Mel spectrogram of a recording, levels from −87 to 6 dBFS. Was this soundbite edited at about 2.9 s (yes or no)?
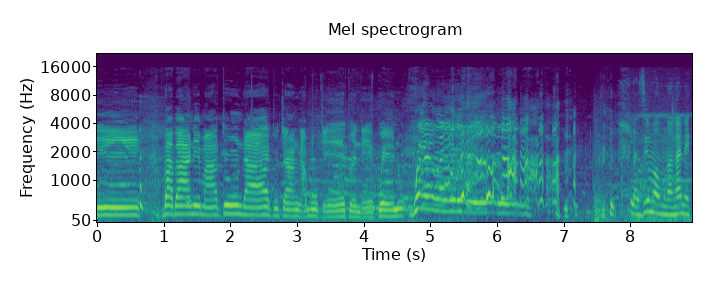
no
